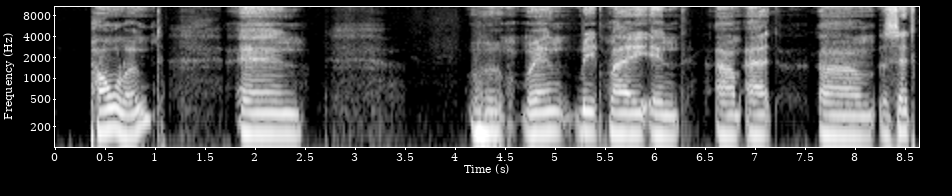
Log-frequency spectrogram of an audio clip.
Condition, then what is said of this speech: Down syndrome. So because they're busy working, they don't really understand me that much when I talk to them.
